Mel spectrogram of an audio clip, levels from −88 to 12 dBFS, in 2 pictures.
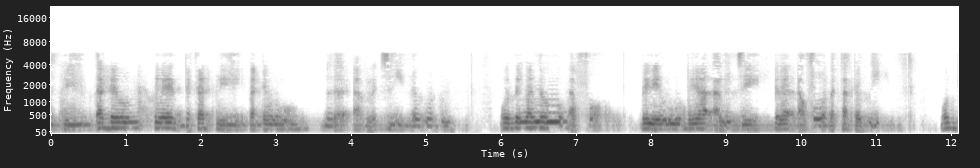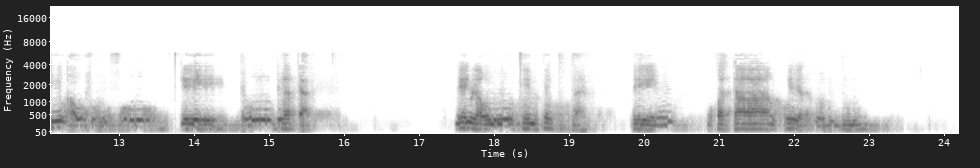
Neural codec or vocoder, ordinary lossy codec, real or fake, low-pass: codec, 16 kHz, 0.5 kbps, FreqCodec, smaller model; MP3, 24 kbps; fake; 7.2 kHz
